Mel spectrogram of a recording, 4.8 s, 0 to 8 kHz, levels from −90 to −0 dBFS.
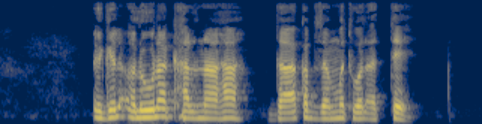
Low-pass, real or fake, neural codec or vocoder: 7.2 kHz; real; none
